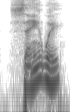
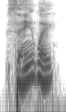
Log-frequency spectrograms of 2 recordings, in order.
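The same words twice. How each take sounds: The two takes are said the same way.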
